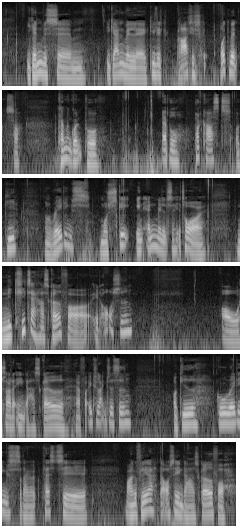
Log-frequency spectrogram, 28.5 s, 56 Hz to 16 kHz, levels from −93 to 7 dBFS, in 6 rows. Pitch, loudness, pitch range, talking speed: 125 Hz, -27 LUFS, 110-140 Hz, 145 wpm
